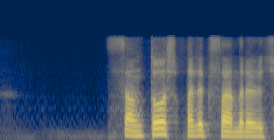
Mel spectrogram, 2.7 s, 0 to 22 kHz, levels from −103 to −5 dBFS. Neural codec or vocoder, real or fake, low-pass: codec, 16 kHz, 0.5 kbps, FunCodec, trained on Chinese and English, 25 frames a second; fake; 7.2 kHz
